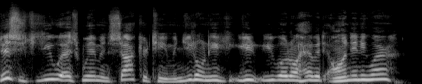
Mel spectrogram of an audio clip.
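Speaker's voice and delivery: high-pitched, angry ranting. Speaker retells a guy getting mad about which tv has the game, imitating his anger. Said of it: "And he's all mad".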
